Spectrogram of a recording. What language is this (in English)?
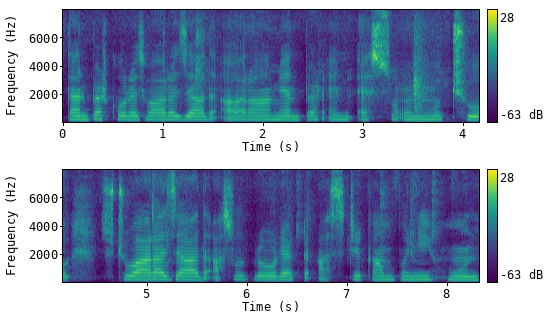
Kashmiri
